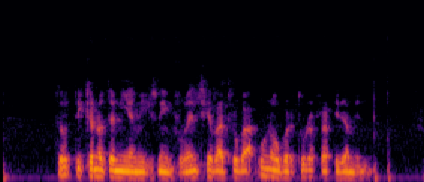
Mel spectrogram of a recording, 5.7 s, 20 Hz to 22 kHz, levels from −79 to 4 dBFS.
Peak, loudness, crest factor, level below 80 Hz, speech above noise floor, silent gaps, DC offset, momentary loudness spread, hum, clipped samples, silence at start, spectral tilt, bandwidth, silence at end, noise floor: -4 dBFS; -22 LUFS; 18 dB; -48 dBFS; 39 dB; none; under 0.1%; 11 LU; none; under 0.1%; 0.05 s; -10 dB/octave; 4.2 kHz; 0.45 s; -59 dBFS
